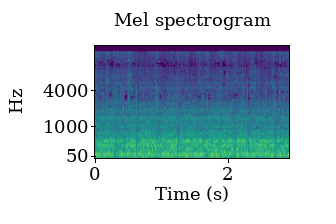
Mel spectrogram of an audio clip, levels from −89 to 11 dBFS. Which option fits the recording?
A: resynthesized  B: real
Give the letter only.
A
